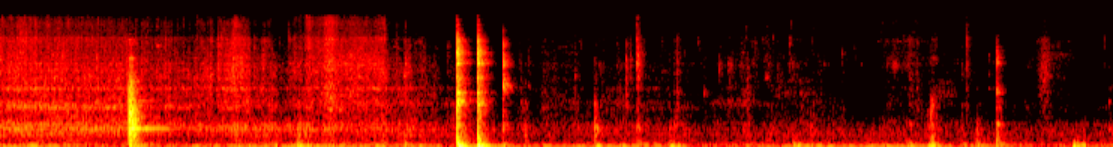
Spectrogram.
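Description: Washed quinoa tipped from a bowl into a stainless steel pot of sofrito, then stirred with a wooden spoon. A sharp knock with a short ring comes about two seconds in, two loud knocks about six seconds in, and then a stretch of light scraping and tapping of the spoon in the pot.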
